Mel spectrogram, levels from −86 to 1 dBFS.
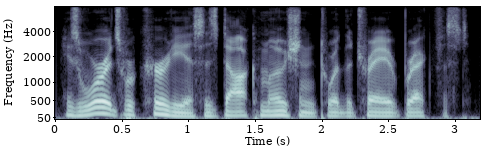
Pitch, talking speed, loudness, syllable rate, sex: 105 Hz, 225 wpm, -17 LUFS, 5.9 syllables/s, male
